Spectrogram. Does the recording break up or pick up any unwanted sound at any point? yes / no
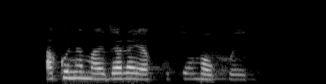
no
